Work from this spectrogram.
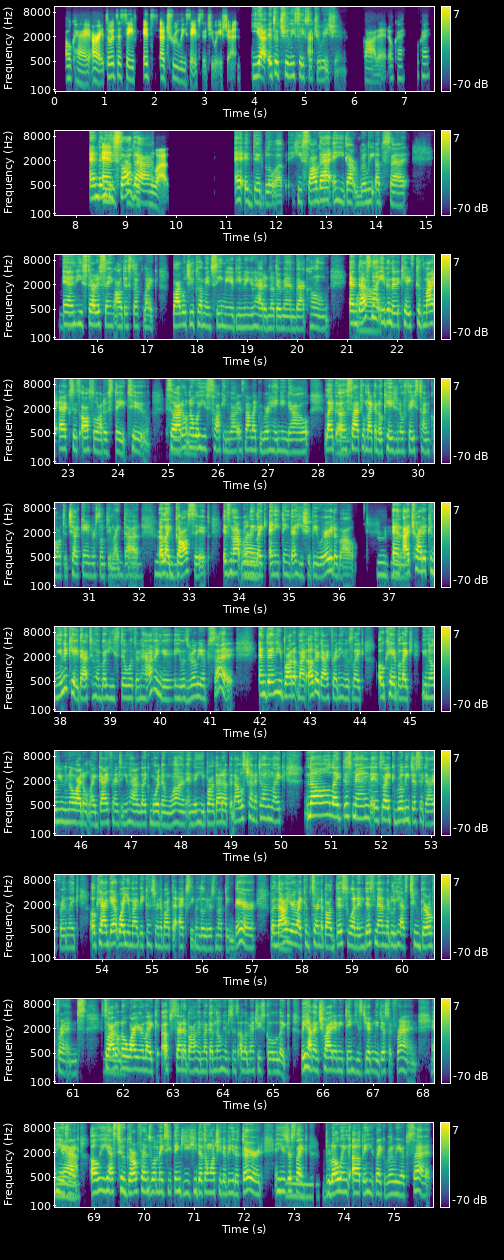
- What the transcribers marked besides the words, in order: tapping
- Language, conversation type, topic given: English, advice, How can I improve communication with my partner?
